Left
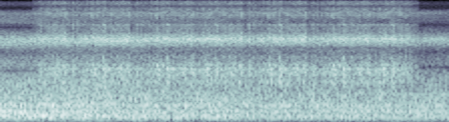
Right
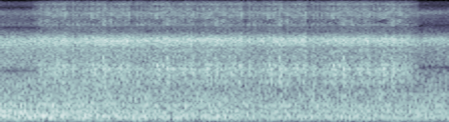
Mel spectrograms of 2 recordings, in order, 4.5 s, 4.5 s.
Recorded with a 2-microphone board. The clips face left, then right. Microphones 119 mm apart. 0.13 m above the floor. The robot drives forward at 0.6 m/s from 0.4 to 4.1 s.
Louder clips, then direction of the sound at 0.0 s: Left 4 dB; 20° left (ahead or behind).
